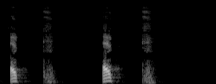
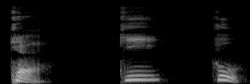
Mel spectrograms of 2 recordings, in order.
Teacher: huruf yang suaranya bersifat dengan tertahan kuat tetapi nafasnya terlepas, ada sedikit anginnya walaupun dia berbaris. Kalau mati lebih jelaslah kan, ak tetapi kalau berbaris, ka, ki, ku. · Term: huruf kaf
